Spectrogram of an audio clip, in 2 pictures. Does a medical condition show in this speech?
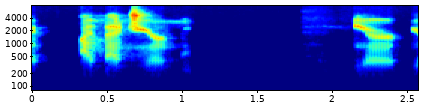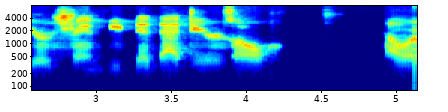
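Yes: laryngectomy, electrolarynx; laryngectomy after head and neck cancer.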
